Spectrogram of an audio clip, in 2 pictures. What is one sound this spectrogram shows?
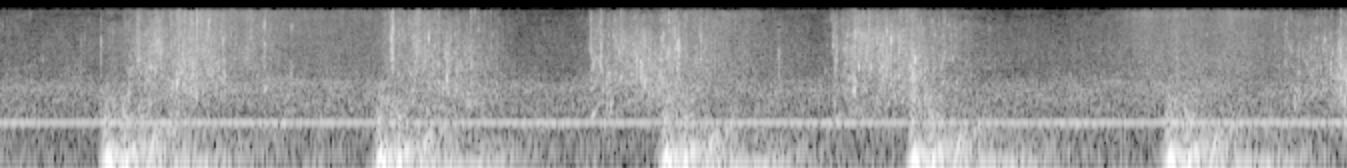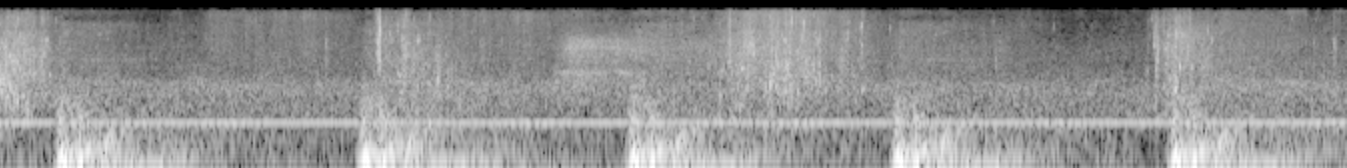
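Water splashes rhythmically as a pole pushes a small boat along.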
